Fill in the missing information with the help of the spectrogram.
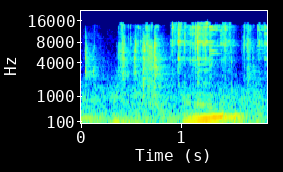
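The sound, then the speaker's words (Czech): Keys jangle and rattle in a lock in short metallic bursts, then the second door, a security grille, of the Church of the Holy Trinity in Zdoňov is pulled open with a low, drawn-out groan, all at a moderate level with no talking. “Otevírá druhé dveře, bezpečnostní mříž.”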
